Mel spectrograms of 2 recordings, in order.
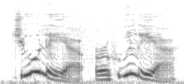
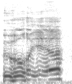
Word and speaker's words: Julia: The main characters in this first movie are Angelica Houston as Morticia, Raul Julia as Gomez. Julia? Yeah, that's, well, she's Spanish. That's what they don't pronounce their J's.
